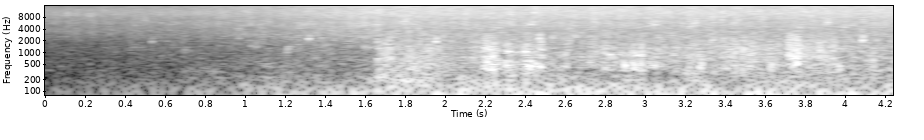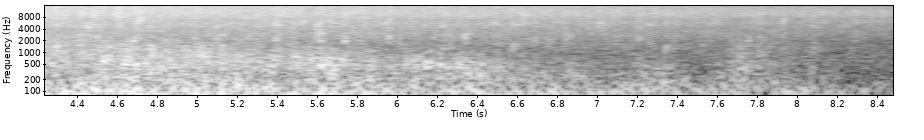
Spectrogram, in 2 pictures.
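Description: Long roll of thunder over steady rain, swelling over the first two seconds and slowly dying away near the end.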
